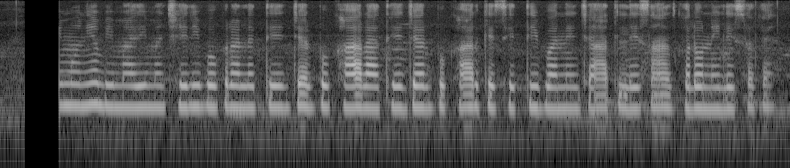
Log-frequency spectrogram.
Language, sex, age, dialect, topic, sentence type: Chhattisgarhi, female, 18-24, Western/Budati/Khatahi, agriculture, statement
